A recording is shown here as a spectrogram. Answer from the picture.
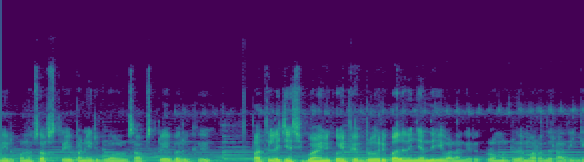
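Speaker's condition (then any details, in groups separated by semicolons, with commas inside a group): No condition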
